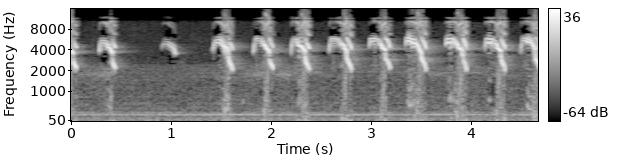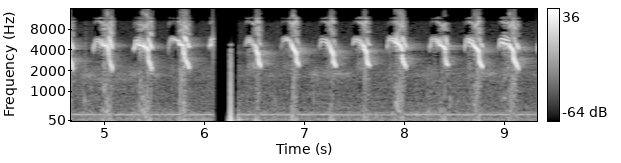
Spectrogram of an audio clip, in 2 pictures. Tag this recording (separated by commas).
rooster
